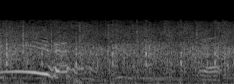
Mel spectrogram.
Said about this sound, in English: Let's clap these guys.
